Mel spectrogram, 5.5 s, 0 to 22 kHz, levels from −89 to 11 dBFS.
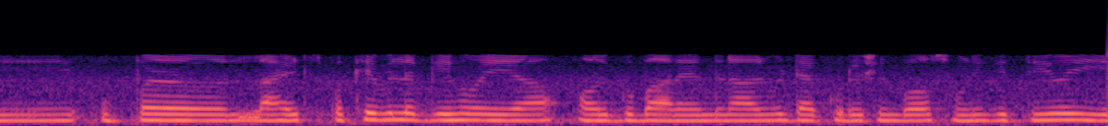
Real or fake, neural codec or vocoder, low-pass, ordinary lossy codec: real; none; 3.6 kHz; none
